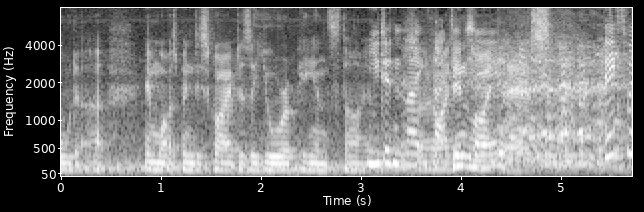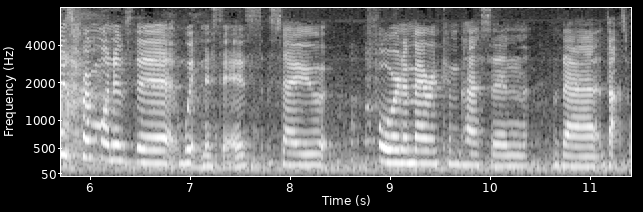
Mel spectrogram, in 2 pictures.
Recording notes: Our first ever live show! In front of an actual live audience! We had a blast at CrimeCon.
